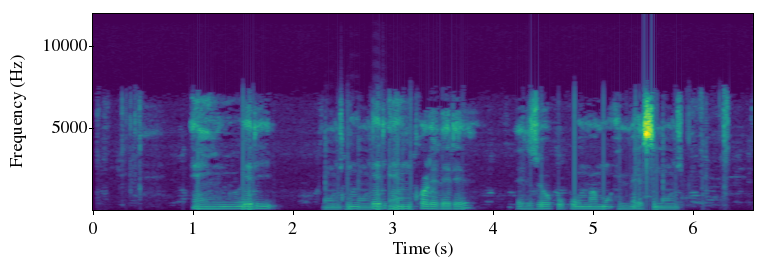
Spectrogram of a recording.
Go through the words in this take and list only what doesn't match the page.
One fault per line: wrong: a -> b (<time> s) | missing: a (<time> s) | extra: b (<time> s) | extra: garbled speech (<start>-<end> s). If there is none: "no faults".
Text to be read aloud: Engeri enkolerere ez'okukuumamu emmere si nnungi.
extra: garbled speech (2.3-2.9 s)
